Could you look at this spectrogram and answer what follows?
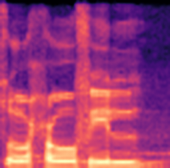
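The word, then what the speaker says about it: صُحُفِ: সুহুফি, সুহুফি, সাদ পেশ সু, হা পেশ হু, সুহু, ফাজের ফি, সুহুফি।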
